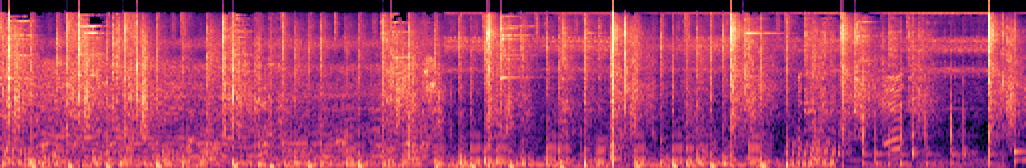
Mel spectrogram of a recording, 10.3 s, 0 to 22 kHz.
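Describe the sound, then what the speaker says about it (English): A Magnum Light .22 rifle fires rapid shots at steel plates from 25 yards during a 3-gun shooting stage, sharp cracks and pings coming in dense irregular bursts, loud and close, with other gunfire and voices around. "Shooters will load 5 rounds and engage 5 steel plates from the 25-yard line using the Magnum Light 22 rifle"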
